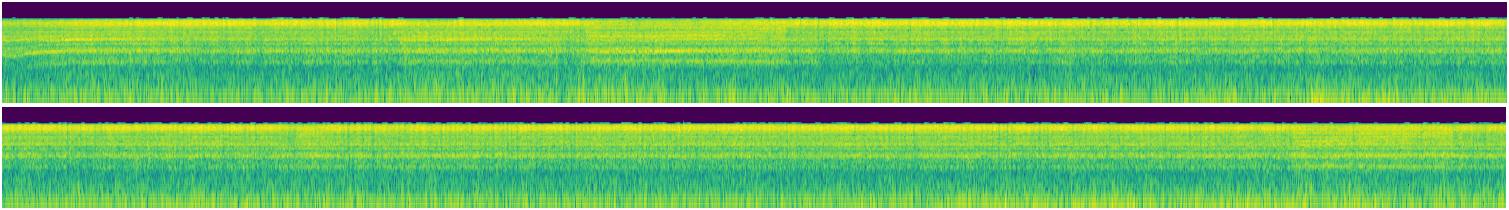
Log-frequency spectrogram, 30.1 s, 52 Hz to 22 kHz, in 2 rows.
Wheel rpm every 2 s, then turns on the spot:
150, 160, 160, 160, 160, 160, 160, 160, 160, 160, 160, 160, 160, 160, 160.
none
